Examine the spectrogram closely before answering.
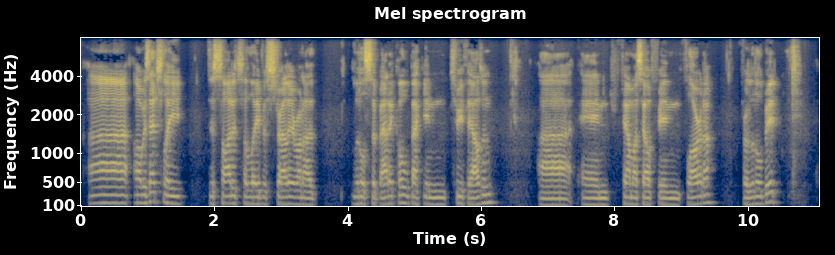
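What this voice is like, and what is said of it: Australian accent. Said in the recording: “that accent isn't Greensboro, North Carolina, is it? ... It's Melbourne, Australia.”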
